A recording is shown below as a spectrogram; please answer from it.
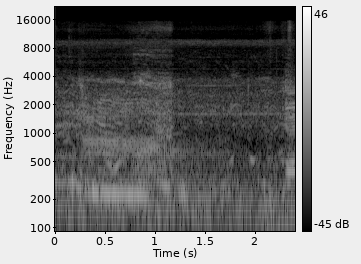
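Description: A cow giving one low moo, about a second long, near the start.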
